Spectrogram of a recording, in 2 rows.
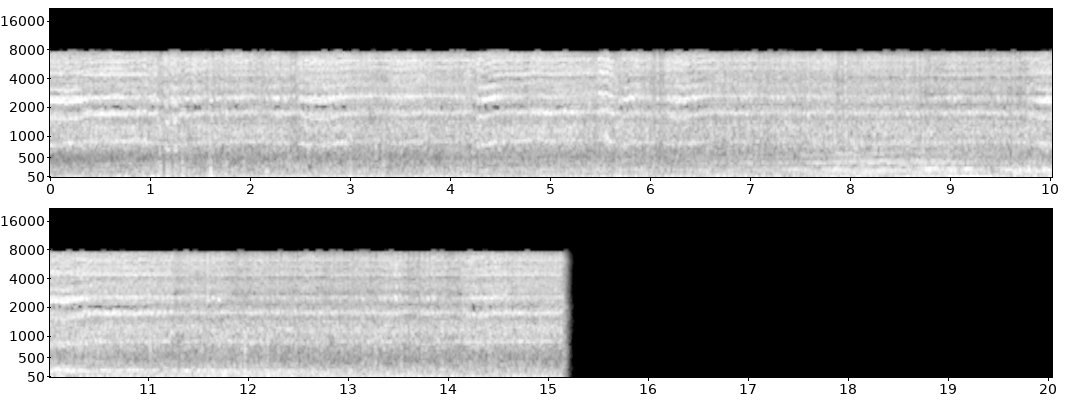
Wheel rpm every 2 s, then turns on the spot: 220, 230, 230, 230, 230, 230, 230, 140, 0, 0.
none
